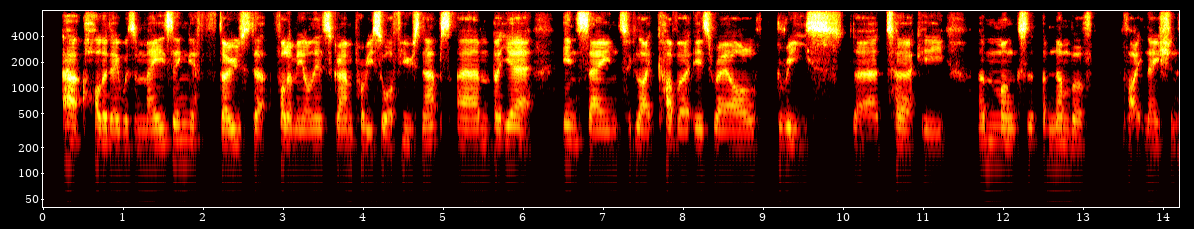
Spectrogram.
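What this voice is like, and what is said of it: Slightly hoarse voice. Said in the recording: “You may hear that I'm a bit more hoarse at the moment because I am a bit unwell.”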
